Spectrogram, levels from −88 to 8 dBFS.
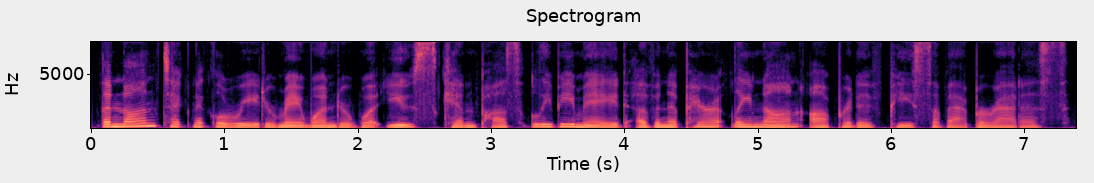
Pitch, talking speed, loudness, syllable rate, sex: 160 Hz, 160 wpm, -18 LUFS, 5.4 syllables/s, female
